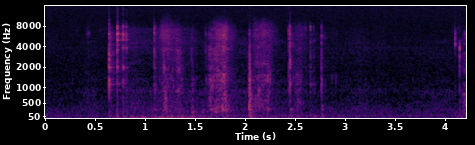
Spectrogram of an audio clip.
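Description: Hobby knife blade scraping and clicking on a thin plastic model part against a pine board: a few faint clicks, then several short cutting strokes that stop about three seconds in. He is working through the tough top cut.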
